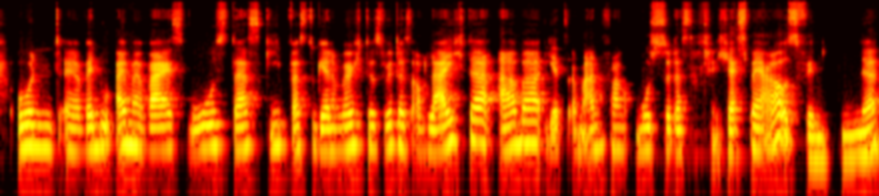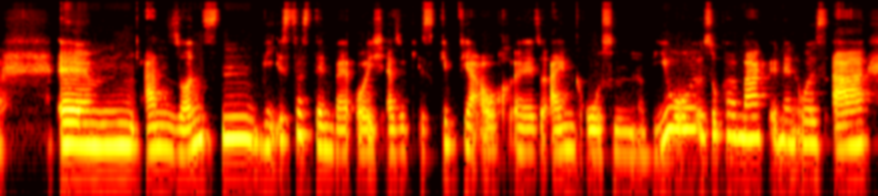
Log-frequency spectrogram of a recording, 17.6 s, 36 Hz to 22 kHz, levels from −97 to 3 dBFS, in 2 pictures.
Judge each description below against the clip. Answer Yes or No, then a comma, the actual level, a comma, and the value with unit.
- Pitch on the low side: No, medium, 180 Hz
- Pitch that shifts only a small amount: No, average, 3.5 semitones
